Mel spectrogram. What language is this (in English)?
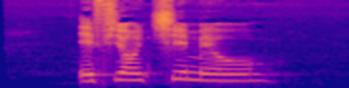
Aja (Benin)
